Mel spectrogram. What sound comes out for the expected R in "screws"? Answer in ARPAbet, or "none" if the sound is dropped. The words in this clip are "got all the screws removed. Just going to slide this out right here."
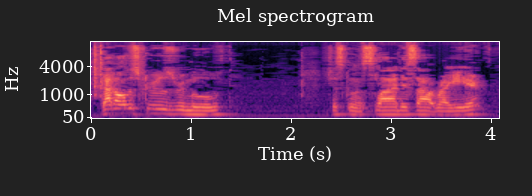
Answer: R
